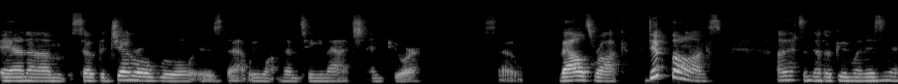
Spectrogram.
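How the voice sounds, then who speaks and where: The speaker has an American accent and fairly even intonation. Loudness swings widely from moment to moment. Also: woman, fairly low pitch for a woman. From Texas. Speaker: barbershop singing judge and presenter. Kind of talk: online workshop lecture. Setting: virtual event. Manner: hesitant, many ums.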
